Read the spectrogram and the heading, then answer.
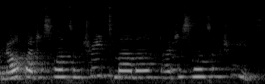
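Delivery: plain talking in a dog voice. Speaking for the dog, who only wants treats: voicing the dog. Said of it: "He's like".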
